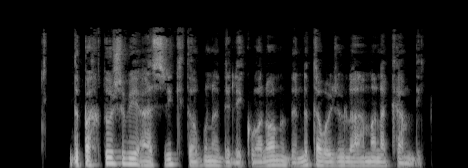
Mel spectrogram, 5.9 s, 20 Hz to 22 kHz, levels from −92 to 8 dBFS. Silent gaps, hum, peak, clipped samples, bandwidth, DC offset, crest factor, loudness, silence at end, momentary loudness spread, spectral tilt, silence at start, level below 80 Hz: 0.60-0.87 s; none; -4 dBFS; under 0.1%; 11.5 kHz; under 0.1%; 20 dB; -24 LUFS; 0.6 s; 8 LU; -5.5 dB/octave; 0.55 s; -44 dBFS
